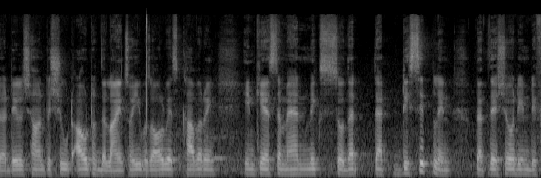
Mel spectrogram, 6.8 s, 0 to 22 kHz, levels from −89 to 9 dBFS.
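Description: At 1.83 s the audio is broken by a single click-like burst of harsh digital noise, far louder than the material around it and gone in little more than a millisecond. It is an uninitialised buffer: a block of output was sent to playback before any audio had been written into it, so whatever values were left in that memory were played as samples. The length of about 1.33 ms fits a 64-sample block.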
